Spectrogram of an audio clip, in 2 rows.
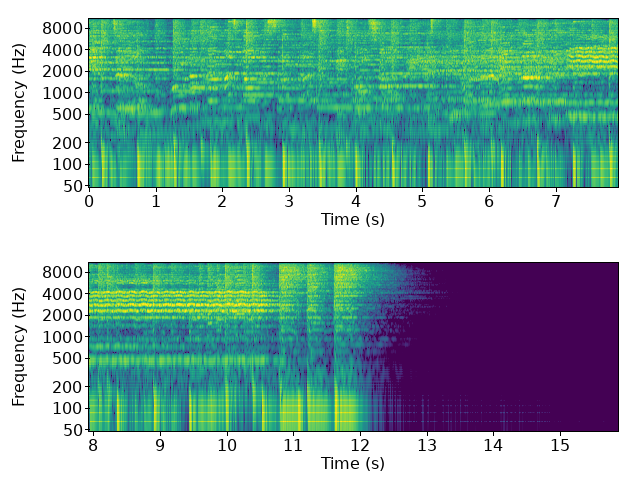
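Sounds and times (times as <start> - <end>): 
loudspeakers recorded with a cardioid microphone: 0.0 - 11.9.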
